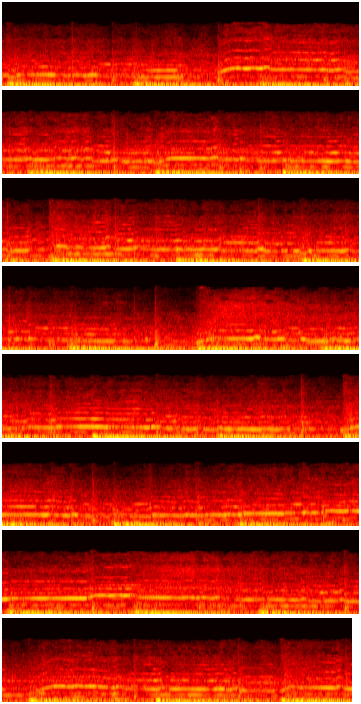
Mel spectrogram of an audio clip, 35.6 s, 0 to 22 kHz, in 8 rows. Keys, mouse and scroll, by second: 4.1 alt+shift+scroll down 2, 4.4-4.9 ctrl+scroll up 2, 4.9-5.4 scroll down 2, 5.5-6.6 scroll up 4, 6.6 click, 9.7-11.2 alt+shift+scroll down 3, 12.7 scroll up 1, 13.2 shift+scroll down 1, 14.1 click, 14.5 alt+shift+scroll down 1, 15.7 alt+shift+scroll up 1, 16.2 click, 19.1 ctrl+scroll up 1, 19.8 scroll up 1, 20.0 click, 23.3-23.7 scroll down 1, 29.5-30.1 scroll down 1, 30.1 click, 32.8 click, 34.3 click.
